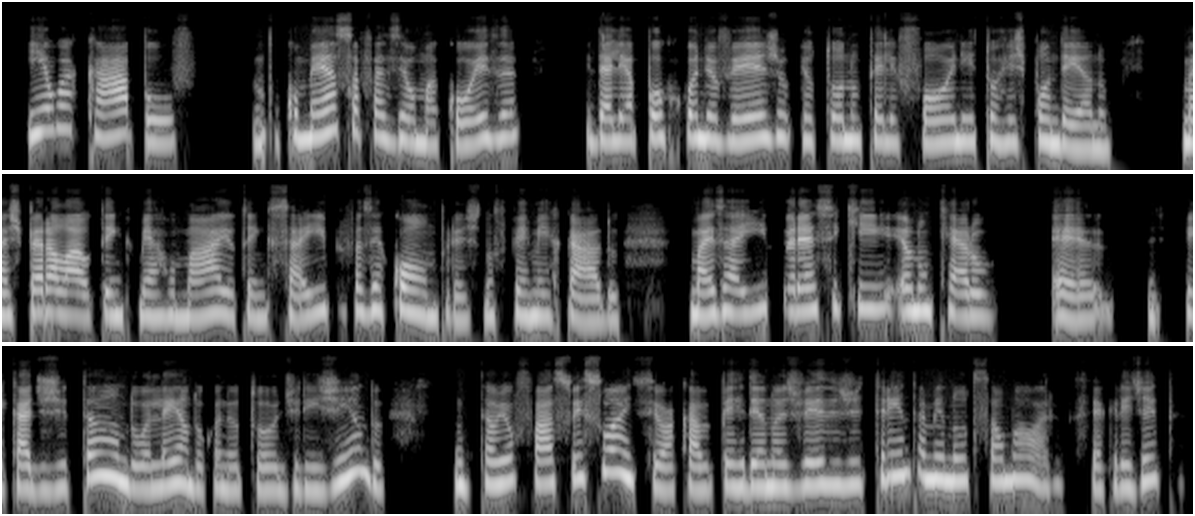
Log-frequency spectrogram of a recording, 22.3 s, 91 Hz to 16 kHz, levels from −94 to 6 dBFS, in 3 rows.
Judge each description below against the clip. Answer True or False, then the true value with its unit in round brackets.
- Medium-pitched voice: False (225 Hz)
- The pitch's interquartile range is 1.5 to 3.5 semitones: True (3.2 semitones)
